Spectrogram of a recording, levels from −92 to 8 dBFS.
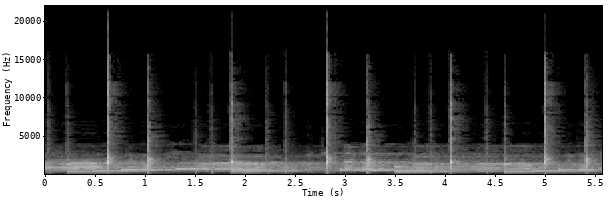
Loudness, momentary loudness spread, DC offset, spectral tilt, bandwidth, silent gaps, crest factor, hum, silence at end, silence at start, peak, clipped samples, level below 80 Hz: -23 LUFS; 8 LU; under 0.1%; -0.5 dB/octave; 16 kHz; none; 24 dB; none; 0 s; 0 s; 0 dBFS; under 0.1%; -62 dBFS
